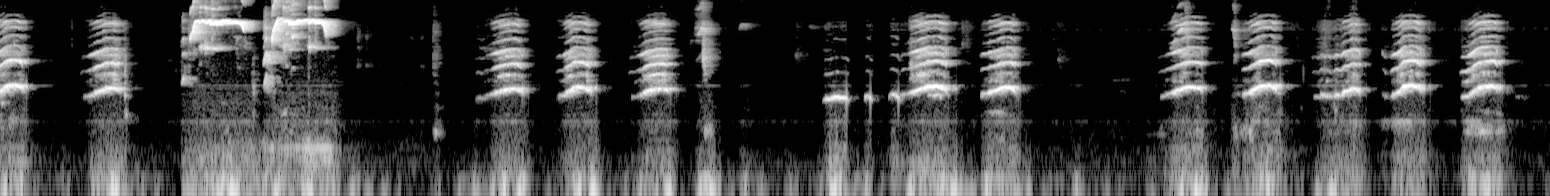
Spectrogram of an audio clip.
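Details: Baby monkey Don calling out: a loud double shriek early, then many short upward-sliding whistled cries in pairs and triplets, about one per second, with pauses.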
